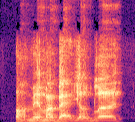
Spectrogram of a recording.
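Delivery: small, cigarette-sounding smoker's voice. Retelling what a guy said to him, little cigarette-y voice. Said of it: "with his little cigarette-y-ass voice".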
